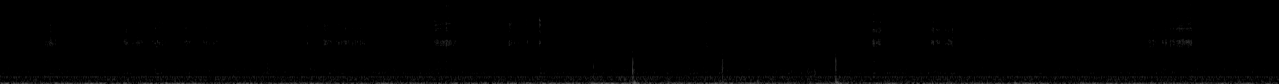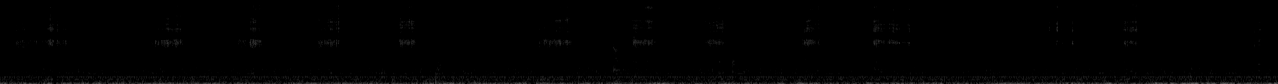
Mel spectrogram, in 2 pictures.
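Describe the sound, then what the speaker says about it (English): Scissors cut through fabric in a long, steady series of quiet snips, each a short crisp rasp repeating about once a second, close and alone with no talk. "then cut with my scissors"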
